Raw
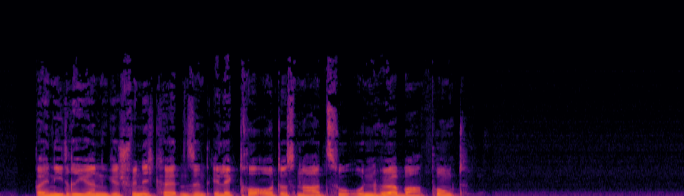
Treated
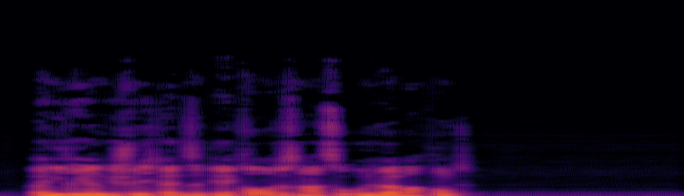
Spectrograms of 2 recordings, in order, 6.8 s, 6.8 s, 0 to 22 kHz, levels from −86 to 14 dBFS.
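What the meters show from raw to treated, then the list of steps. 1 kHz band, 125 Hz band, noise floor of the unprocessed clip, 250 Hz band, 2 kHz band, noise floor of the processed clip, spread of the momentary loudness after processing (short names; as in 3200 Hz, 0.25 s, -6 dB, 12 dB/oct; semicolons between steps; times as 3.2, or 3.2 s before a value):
-3.0 dB, -1.0 dB, -64 dBFS, -1.5 dB, -4.0 dB, -64 dBFS, 8 LU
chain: time blur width 0.134 s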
